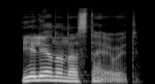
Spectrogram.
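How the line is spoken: Sighing. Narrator (Russian): вздохнул Олов

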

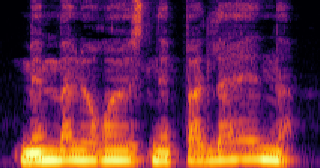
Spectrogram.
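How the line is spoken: Father's desperate cry. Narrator (French): s'écria le père au désespoir

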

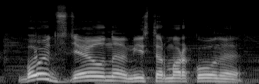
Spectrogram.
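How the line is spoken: Deep bass reply. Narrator (Russian): басом отозвался Хендрикс

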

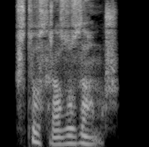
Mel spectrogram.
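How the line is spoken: Displeased grumble. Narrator (Russian): недовольно буркнула Роза

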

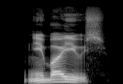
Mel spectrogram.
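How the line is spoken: Calm reply. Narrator (Russian): спокойно ответил я

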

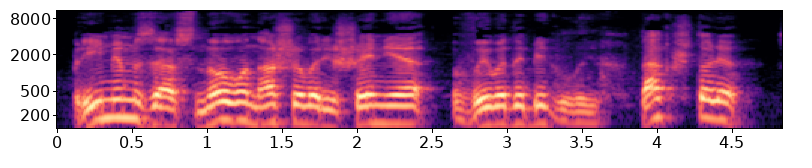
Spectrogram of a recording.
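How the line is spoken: Plain. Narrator (Russian): спросил секретарь

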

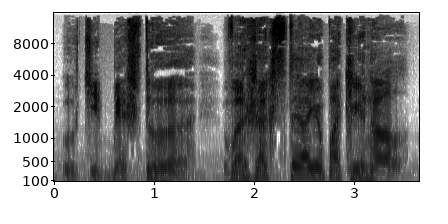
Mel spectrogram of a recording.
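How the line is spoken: Barked. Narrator (Russian): Рявкнул хвост

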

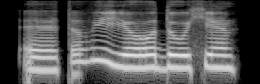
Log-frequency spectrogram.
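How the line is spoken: Grumbled, lord. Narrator (Russian): Буркнул лорд

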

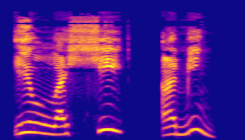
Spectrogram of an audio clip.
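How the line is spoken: Loud crowd in unison. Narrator (Russian): огромная толпа громко, будто одним выдохом, повторила

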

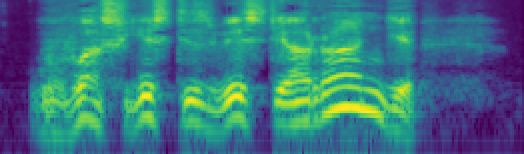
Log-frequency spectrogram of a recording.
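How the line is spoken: Impulsive exclamation. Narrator (Russian): порывисто воскликнула Эгвин

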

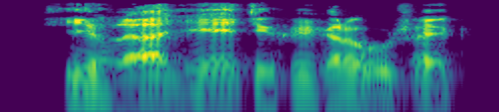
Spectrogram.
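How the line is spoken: Puzzled mutter. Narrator (Russian): недоуменно пробормотал император

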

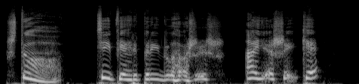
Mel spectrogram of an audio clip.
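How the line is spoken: Giggling. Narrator (Russian): хихикнула Хока

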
